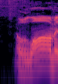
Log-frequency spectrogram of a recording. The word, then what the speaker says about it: olam: If you look at the Hebrew word here, olam is how you would pronounce that in the English, if you were to transliterate it.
